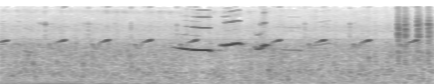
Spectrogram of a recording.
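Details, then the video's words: White-rumped shama song meant to coax a silent bird back into song: soft, spaced whistled notes build to a brief louder burst of sweeping whistles midway, then quick crackling sounds near the end. "pancingan dan masteran murai batu macet bunyi"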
